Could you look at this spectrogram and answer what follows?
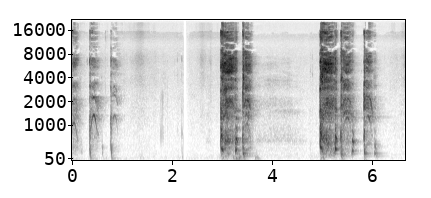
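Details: About eight short, forceful coughs in three clusters during a common cold, the cough lasting a few days.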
